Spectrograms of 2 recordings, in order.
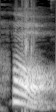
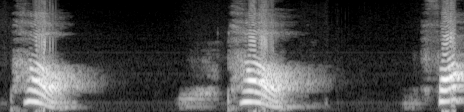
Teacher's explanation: আমাদের দুটো ঠোঁট কিন্তু একসাথে মিলে যাবে, মানে একসাথে লাগবে। ফ, ফ, ফ কিন্তু না, উপরের দাঁত কিন্তু নিচের ঠোঁটে এসে মিলবে না।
